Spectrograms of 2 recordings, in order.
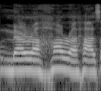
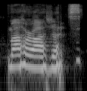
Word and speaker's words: Maharajas: I right yes yes that's mechanical marahas oh my gosh I totally butchered their name marahas and all right I'm just gonna say it correct maharajas maharajas and Hebron robotics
